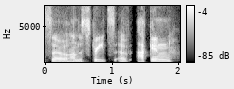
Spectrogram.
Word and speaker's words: Aachen: on the streets of Aachen that pronounced arc and eventually been zarkan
